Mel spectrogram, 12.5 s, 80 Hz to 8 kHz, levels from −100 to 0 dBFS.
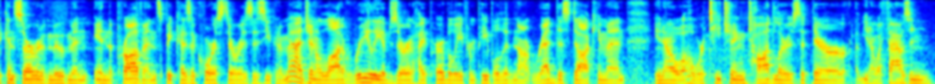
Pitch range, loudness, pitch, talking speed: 110-125 Hz, -24 LUFS, 120 Hz, 200 wpm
